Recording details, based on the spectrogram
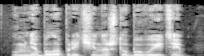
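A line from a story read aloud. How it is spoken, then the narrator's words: Sharp tone. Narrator (Russian): резко сказала Гвендолин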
